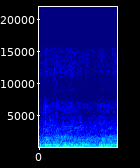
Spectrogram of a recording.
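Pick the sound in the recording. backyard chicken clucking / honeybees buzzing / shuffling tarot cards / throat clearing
honeybees buzzing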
